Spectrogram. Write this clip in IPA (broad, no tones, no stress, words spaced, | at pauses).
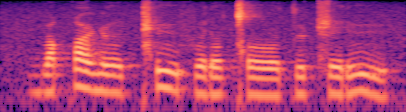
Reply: bɵqʷɨːɳɵː ǁʉfɵ ɾoǀoːtuʈ͡ʂɨ ɾʉ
